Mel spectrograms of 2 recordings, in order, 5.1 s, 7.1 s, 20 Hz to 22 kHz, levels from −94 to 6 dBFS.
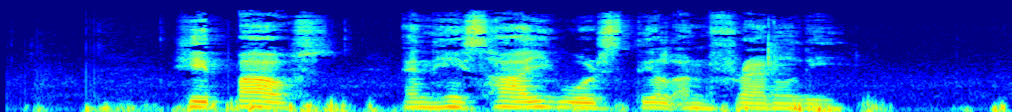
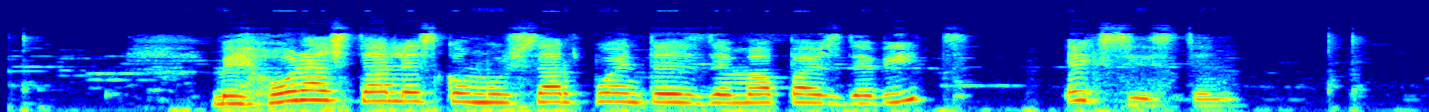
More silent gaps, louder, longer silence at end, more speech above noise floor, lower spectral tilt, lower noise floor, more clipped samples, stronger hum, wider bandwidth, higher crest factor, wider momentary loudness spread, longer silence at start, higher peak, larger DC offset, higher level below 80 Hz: neither; second, -27 LUFS vs -17 LUFS; second, 0.05 s vs 1 s; about the same, 30 dB vs 33 dB; about the same, -4.5 dB/octave vs -3.5 dB/octave; first, -56 dBFS vs -50 dBFS; neither; neither; first, 16 kHz vs 9.4 kHz; about the same, 20 dB vs 16 dB; first, 20 LU vs 12 LU; about the same, 0.2 s vs 0.1 s; second, -8 dBFS vs -2 dBFS; neither; about the same, -44 dBFS vs -42 dBFS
